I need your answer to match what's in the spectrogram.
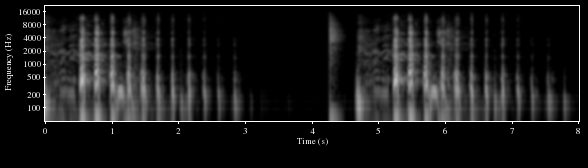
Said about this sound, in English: You gotta hit record and then clap. Yeah, but you have to also clap and then be quiet. Do you put the clap in the podcast? I have because I forget to cut it out. I think every podcast should start with a clap.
